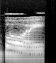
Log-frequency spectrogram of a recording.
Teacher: Since the consonant is also oral, with no nasal outlet, the airflow is blocked entirely, and the consonant is a stop. Its place of articulation is bilabial, which means it is articulated with both lips. Its phonation is voiced, which means the vocal cords vibrate during the articulation. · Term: voiced bilabial stop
